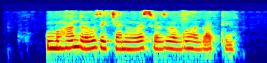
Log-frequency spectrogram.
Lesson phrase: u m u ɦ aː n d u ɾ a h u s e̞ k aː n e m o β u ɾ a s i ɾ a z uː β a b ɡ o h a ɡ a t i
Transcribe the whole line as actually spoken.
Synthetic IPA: u m u ɦ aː n d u ɾ a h u z e̞ c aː n e m u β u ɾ a s i ɾ a z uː β a b ɡ o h a ɡ a t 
